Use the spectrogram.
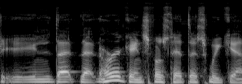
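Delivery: ordinary talk, nothing marked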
